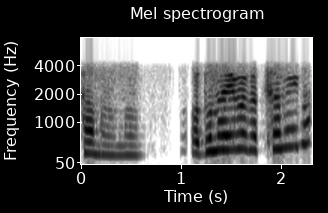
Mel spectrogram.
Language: Sanskrit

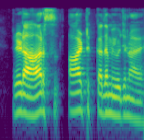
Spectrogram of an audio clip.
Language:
Hindi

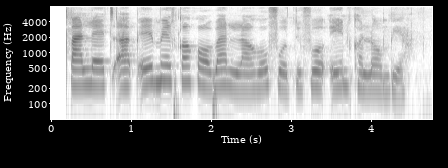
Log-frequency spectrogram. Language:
Kalenjin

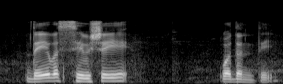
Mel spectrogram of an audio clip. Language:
Sanskrit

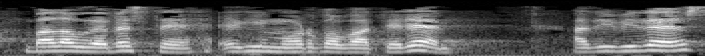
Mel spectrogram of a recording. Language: Basque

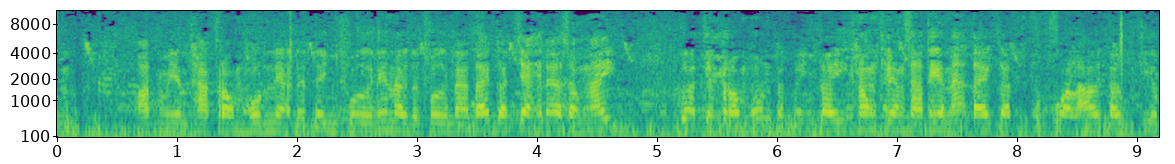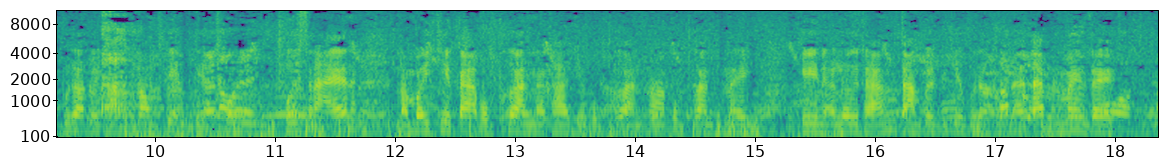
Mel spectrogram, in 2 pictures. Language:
Thai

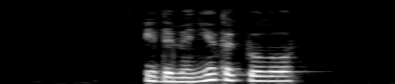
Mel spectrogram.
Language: Belarusian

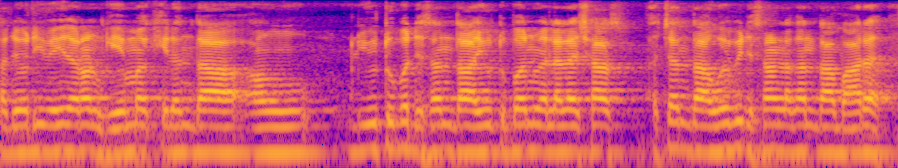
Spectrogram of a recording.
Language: Sindhi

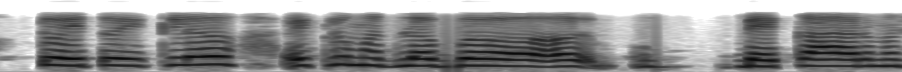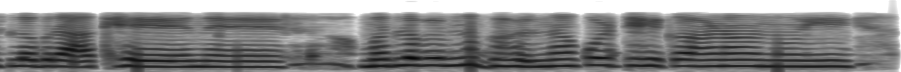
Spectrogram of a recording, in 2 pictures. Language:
Gujarati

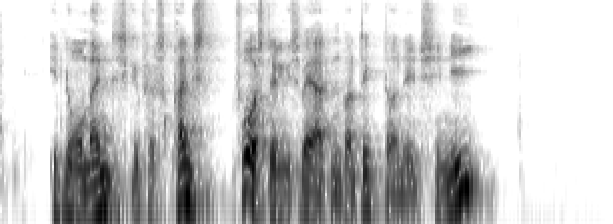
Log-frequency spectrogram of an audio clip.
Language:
Danish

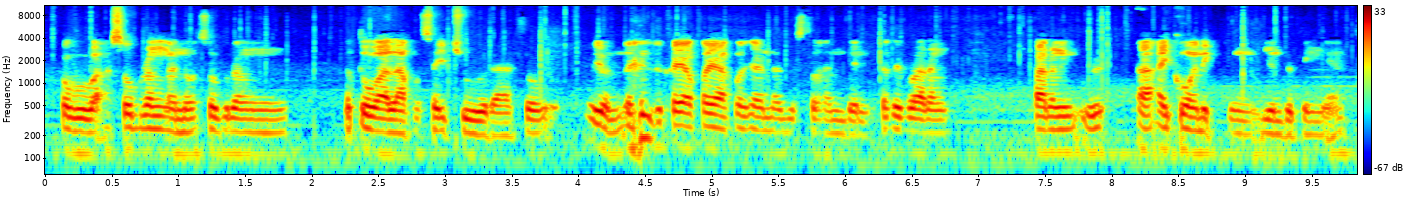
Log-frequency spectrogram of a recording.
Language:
Filipino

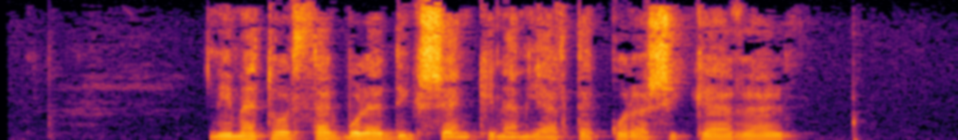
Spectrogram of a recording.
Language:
Hungarian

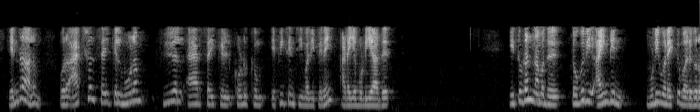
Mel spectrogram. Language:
Tamil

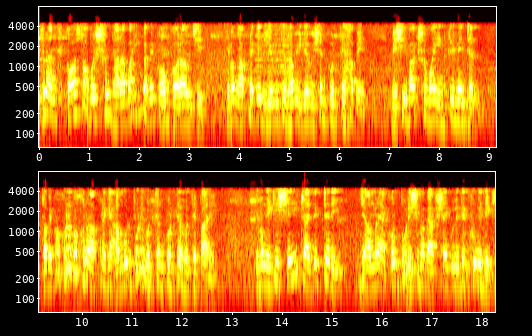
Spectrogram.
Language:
Bangla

